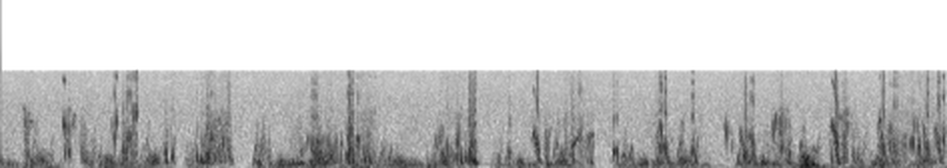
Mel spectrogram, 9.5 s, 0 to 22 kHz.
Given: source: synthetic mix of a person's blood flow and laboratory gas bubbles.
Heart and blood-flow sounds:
Doppler ultrasound of blood flow; precordium
0.21-0.37 s: bubbles
0.60-0.75 s: bubbles
0.78-0.94 s: bubbles
1.08-1.40 s: bubbles
1.62-1.77 s: bubbles
1.94-2.33 s: bubbles
2.92-3.76 s: bubbles
4.36-4.79 s: bubbles
5.05-5.10 s: bubbles
5.26-5.93 s: bubbles
6.08-6.19 s: bubbles
6.52-6.71 s: bubbles
6.88-6.99 s: bubbles
7.22-7.93 s: bubbles
8.27-8.60 s: bubbles
8.75-9.48 s: bubbles
From the record:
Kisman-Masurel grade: 342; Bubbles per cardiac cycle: rolling drumbeat, 9 or more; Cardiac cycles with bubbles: 100%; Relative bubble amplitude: moderate (0.250 to 0.450); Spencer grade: 3 (all of the cardiac periods contain showers or single bubble signals, but not dominating or overriding the cardiac motion signals); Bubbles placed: only in the low amplitude regions of the cardiac cycle

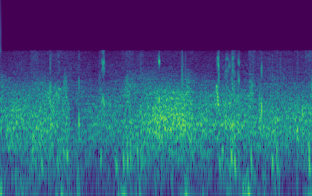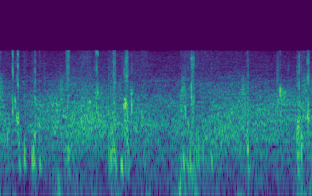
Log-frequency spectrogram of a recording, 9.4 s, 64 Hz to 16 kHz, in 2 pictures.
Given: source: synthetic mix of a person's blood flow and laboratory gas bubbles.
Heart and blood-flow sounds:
Doppler ultrasound of blood flow; subclavian vein
0.42-1.07 s: bubbles
1.15-1.22 s: bubbles
1.46-1.66 s: bubbles
1.69-2.17 s: bubbles
2.31-2.42 s: bubbles
2.84-2.91 s: bubbles
3.21-3.66 s: bubbles
3.72-3.82 s: bubbles
3.85-4.25 s: bubbles
4.41-4.69 s: bubbles
4.75-5.10 s: bubbles
5.12-5.42 s: bubbles
5.65-5.75 s: bubbles
5.87-6.16 s: bubbles
6.27-6.89 s: bubbles
7.38-7.88 s: bubbles
8.34-8.44 s: bubbles
8.83-8.97 s: bubbles
9.10-9.34 s: bubbles
From the record:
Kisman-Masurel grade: 343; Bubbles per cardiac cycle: rolling drumbeat, 9 or more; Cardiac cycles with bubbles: 100%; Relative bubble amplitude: loud (0.450 to 0.775); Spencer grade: 3 (all of the cardiac periods contain showers or single bubble signals, but not dominating or overriding the cardiac motion signals); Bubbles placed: anywhere in the cardiac cycle

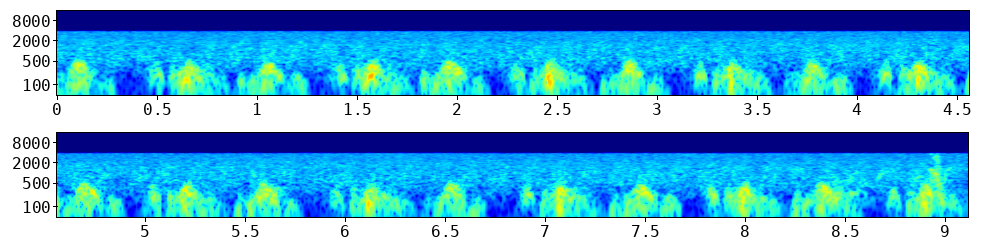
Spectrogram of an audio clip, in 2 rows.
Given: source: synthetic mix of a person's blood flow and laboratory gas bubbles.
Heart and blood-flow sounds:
Doppler ultrasound of blood flow; precordium
8.40-8.70 s: bubbles
8.83-9.04 s: bubbles
From the record:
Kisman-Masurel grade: 221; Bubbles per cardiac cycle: several, 3 to 8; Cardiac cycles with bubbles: 10 to 50%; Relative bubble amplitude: barely perceptible (0.100 to 0.250); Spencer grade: 2 (many but less than half of the cardiac periods contain bubble signals, singularly or in groups); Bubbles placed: anywhere in the cardiac cycle

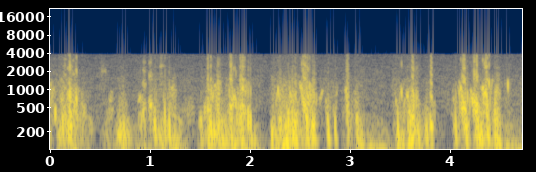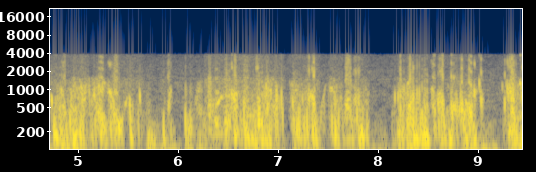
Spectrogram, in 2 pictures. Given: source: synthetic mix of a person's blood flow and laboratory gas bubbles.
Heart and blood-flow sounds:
Doppler ultrasound of blood flow; precordium
0.00-0.36 s: bubbles
0.48-0.78 s: bubbles
0.87-1.24 s: bubbles
1.46-2.10 s: bubbles
2.20-2.88 s: bubbles
2.94-3.15 s: bubbles
3.42-3.86 s: bubbles
4.00-4.62 s: bubbles
4.69-5.66 s: bubbles
5.82-5.96 s: bubbles
6.03-6.16 s: bubbles
6.25-7.08 s: bubbles
7.10-7.92 s: bubbles
8.12-9.08 s: bubbles
9.21-9.45 s: bubbles
From the record:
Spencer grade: 4 (maximum detectable bubble signal sounding continuously throughout systole and diastole of every cardiac period, and overriding the amplitude of the normal cardiac signals); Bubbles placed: anywhere in the cardiac cycle

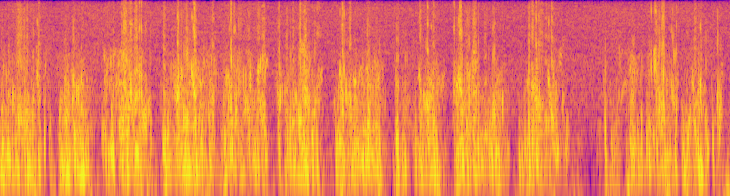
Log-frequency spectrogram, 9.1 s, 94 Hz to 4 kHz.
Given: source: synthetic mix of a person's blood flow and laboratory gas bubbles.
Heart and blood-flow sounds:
Doppler ultrasound of blood flow; precordium
0.00-0.69 s: bubbles
0.72-1.21 s: bubbles
1.27-1.92 s: bubbles
2.01-3.39 s: bubbles
3.44-4.07 s: bubbles
4.16-4.84 s: bubbles
4.92-5.59 s: bubbles
5.65-6.38 s: bubbles
6.46-7.15 s: bubbles
7.53-9.08 s: bubbles
From the record:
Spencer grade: 4 (maximum detectable bubble signal sounding continuously throughout systole and diastole of every cardiac period, and overriding the amplitude of the normal cardiac signals); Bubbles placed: anywhere in the cardiac cycle

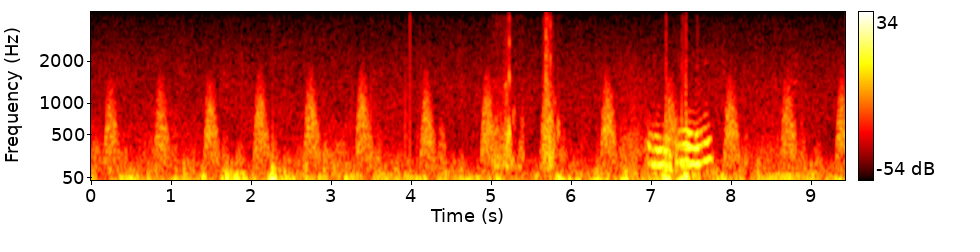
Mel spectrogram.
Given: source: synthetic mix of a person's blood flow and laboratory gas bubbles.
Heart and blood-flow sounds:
Doppler ultrasound of blood flow; subclavian vein
5.00-5.42 s: bubbles
5.62-5.86 s: bubbles
From the record:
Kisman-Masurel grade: 211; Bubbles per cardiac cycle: several, 3 to 8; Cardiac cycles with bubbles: 1 to 10%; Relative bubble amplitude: barely perceptible (0.100 to 0.250); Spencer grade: 1 (occasional bubble signal discernible with the cardiac motion signal, with majority of cardiac periods free of bubbles); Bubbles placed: anywhere in the cardiac cycle

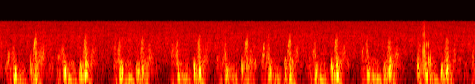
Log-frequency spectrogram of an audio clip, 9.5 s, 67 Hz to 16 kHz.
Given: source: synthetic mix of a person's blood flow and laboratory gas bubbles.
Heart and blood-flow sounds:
Doppler ultrasound of blood flow; precordium
8.31-8.66 s: bubbles
From the record:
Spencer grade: 1 (occasional bubble signal discernible with the cardiac motion signal, with majority of cardiac periods free of bubbles); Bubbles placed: anywhere in the cardiac cycle

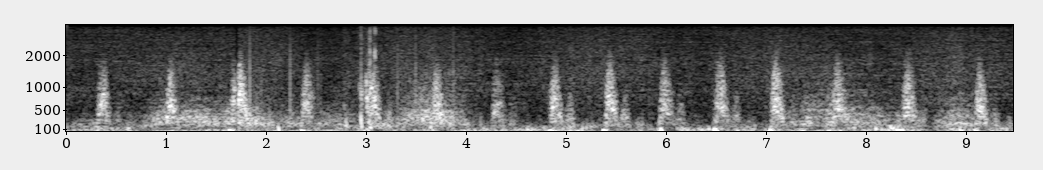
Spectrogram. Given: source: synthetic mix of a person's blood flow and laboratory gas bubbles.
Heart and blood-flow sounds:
Doppler ultrasound of blood flow; subclavian vein
2.77-2.84 s: bubbles
2.92-3.13 s: bubbles
From the record:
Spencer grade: 1 (occasional bubble signal discernible with the cardiac motion signal, with majority of cardiac periods free of bubbles); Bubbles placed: anywhere in the cardiac cycle

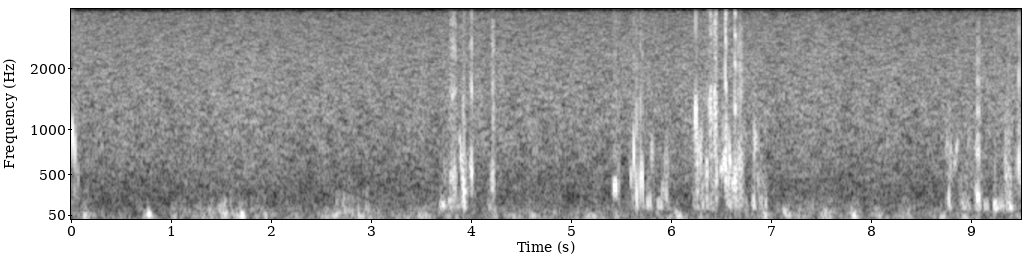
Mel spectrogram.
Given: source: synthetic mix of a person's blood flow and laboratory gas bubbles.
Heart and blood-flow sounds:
Doppler ultrasound of blood flow; subclavian vein
0.00-0.07 s: bubbles
3.67-4.04 s: bubbles
4.15-4.24 s: bubbles
5.38-5.49 s: bubbles
5.56-6.00 s: bubbles
6.19-6.75 s: bubbles
6.79-6.97 s: bubbles
8.71-9.51 s: bubbles
From the record:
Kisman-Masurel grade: 223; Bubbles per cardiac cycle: several, 3 to 8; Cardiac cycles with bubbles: 10 to 50%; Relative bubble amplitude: loud (0.450 to 0.775); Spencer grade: 2 (many but less than half of the cardiac periods contain bubble signals, singularly or in groups); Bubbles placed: anywhere in the cardiac cycle

